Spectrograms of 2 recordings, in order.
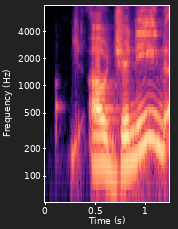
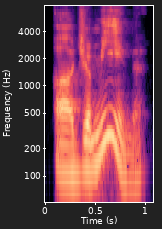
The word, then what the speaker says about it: Jameen: Janine Ergas has gifted, there we go. Janine Ergas has gifted 5 police off the cuff. Jameen Ergas, I said it right. I think I said Janine the first time.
